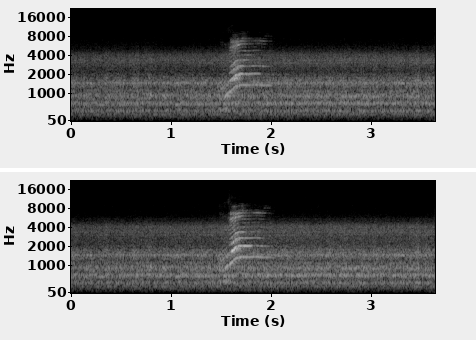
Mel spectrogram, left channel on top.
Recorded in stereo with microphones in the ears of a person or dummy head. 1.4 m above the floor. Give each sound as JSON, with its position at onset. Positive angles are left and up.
{"t": 1.5, "sound": "a cat meowing", "side_deg": -5, "distance_m": 1.7}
